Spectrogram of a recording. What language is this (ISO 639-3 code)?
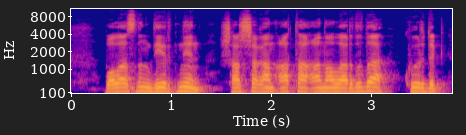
kaz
